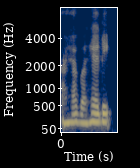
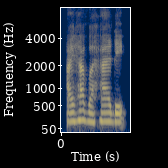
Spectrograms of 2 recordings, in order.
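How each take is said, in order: First: The first vowel of headache sounds like 'eh'. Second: The first vowel of headache sounds like 'ah'. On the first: This is the intended pronunciation. The speaker calls it right. "It's actually" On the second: This is a common learner mispronunciation. The speaker calls it wrong. "I hear this very often"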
